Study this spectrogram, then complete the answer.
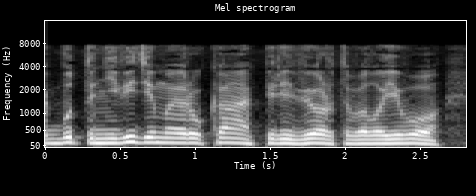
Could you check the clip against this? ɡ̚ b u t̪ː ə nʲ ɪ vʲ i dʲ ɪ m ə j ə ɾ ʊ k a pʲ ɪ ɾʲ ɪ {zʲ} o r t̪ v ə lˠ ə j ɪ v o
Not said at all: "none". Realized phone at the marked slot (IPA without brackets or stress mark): vʲ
